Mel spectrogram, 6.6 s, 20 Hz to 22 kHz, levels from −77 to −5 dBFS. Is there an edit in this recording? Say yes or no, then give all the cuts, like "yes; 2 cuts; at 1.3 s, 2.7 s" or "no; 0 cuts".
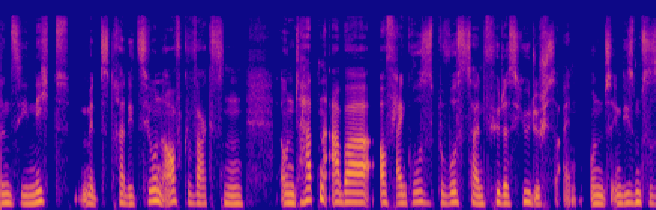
yes; 1 cut; at 4.0 s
